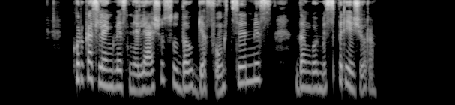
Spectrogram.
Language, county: Lithuanian, Klaipėda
